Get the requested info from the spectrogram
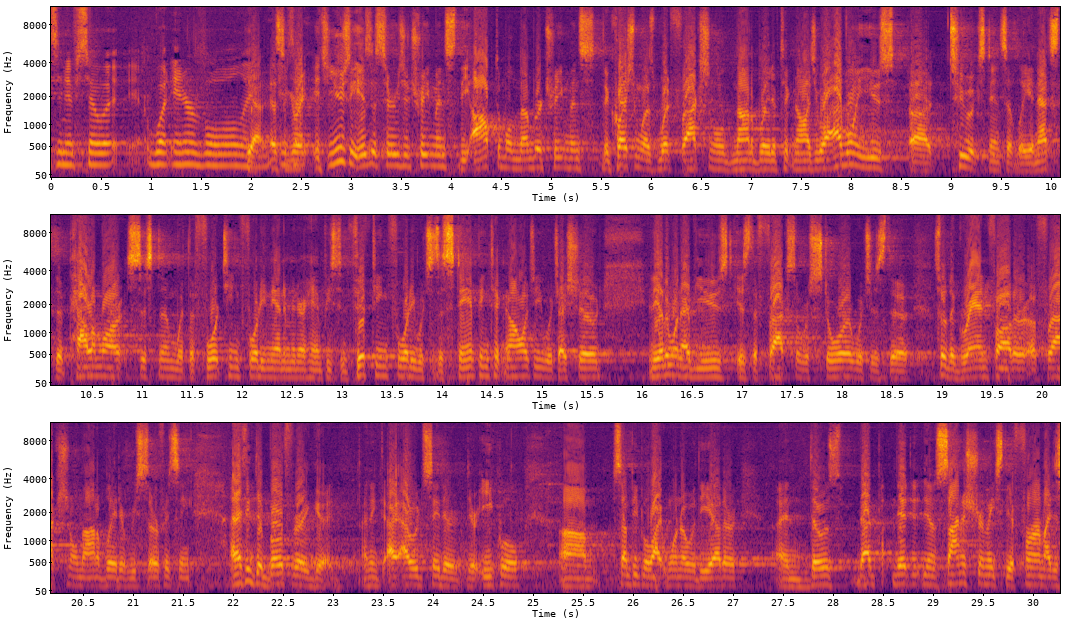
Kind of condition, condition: setting, live audience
